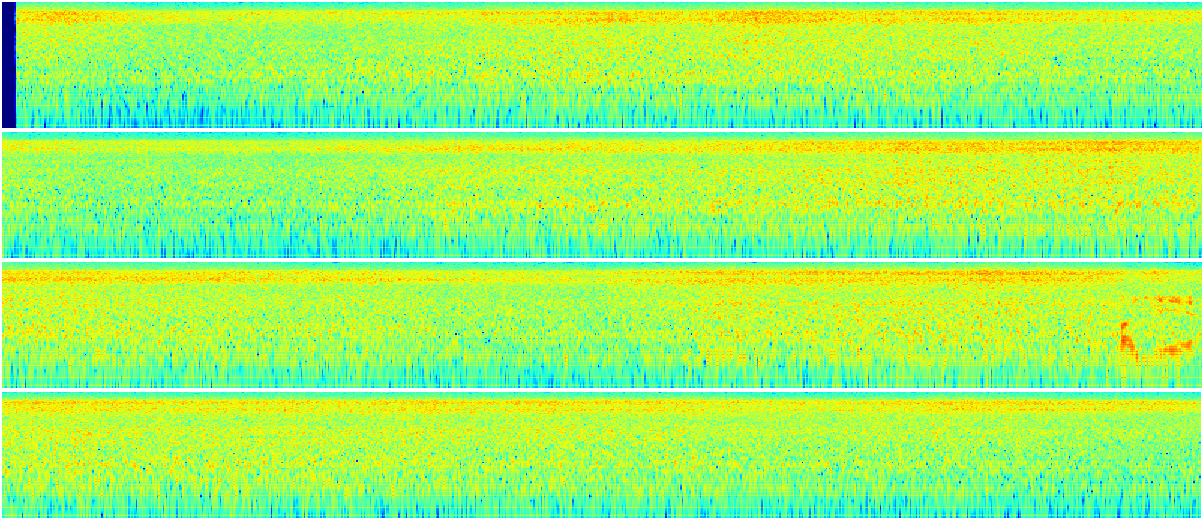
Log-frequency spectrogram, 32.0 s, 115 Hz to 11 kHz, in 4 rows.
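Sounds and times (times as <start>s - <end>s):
ocean surf breaking over rocks: 0.1s - 31.9s.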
